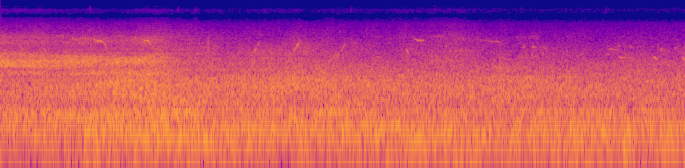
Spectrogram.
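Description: Steady wind noise on the microphone, with faint, scattered bird chirps.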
